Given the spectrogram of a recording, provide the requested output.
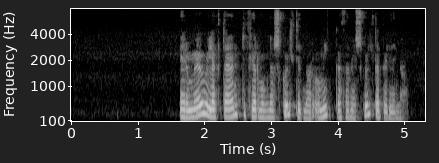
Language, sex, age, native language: Icelandic, female, 40-49, Icelandic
